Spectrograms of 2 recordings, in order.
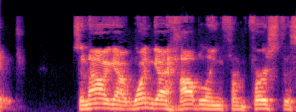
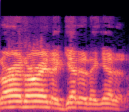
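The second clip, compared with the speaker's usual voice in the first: higher, louder start, then easing off; mock fed-up giving in; retold exasperated surrender; 5 semitones higher, 4 dB louder, faster than usual. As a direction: concede defeat, as if waving off a telling-off. Giving in after hitting six batters.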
